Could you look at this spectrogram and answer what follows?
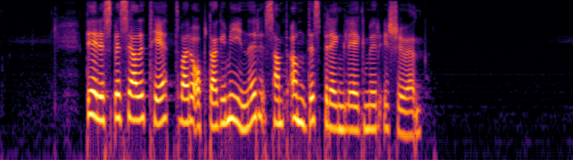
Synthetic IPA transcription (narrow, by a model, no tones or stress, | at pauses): d̪̥eːɾəsspɛsɪɑlɪt̪ʰeːt̪ʰʋɑːɾoːɔpd̪ɑːɡəmiːnəɾsɑmt̪ʰɑnd̪ɾəspɾɛŋlɛːɡməɾiːʃøːən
